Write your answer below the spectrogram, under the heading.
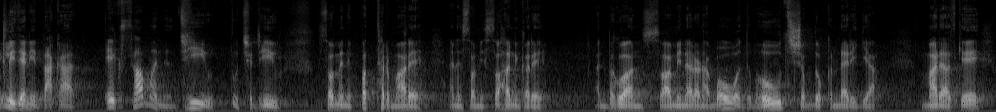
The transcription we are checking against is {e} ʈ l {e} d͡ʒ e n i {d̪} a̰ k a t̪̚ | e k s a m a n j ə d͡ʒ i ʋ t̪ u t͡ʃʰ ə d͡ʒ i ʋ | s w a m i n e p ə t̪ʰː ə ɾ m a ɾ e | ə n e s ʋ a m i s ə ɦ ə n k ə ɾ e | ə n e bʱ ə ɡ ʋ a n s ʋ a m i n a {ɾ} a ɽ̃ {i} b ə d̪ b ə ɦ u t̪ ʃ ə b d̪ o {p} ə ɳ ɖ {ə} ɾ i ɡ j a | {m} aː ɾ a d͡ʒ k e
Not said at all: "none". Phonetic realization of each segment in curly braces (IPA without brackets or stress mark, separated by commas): e, i, t̪, ɾ, a, k, a, m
